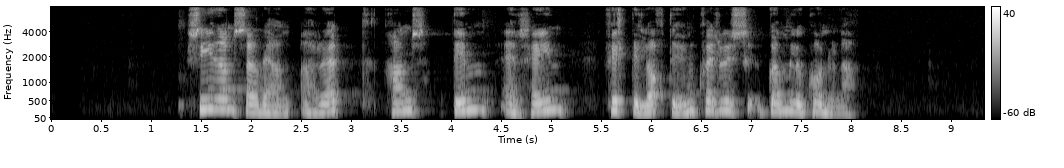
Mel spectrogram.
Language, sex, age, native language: Icelandic, female, 60-69, Icelandic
